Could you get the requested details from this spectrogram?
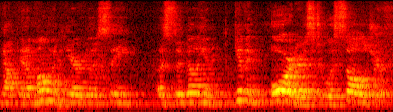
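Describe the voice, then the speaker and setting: A man playing an assured male media analyst, very high voice, halting with uh, echoey stage from far off. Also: close to an everyday voice. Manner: explains footage step by step with frequent uh fillers. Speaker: stage actor in a multimedia play. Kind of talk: stage play dialogue. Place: theatre stage.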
